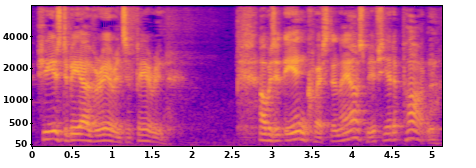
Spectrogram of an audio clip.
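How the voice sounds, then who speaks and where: A man's voice: medium pitch, expressive, fast, lightly acted. An actor playing a gossipy, morbid British male neighbour in a radio drama, rambling with insinuating asides. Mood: confiding, gossipy. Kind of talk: naturalistic radio drama acting.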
